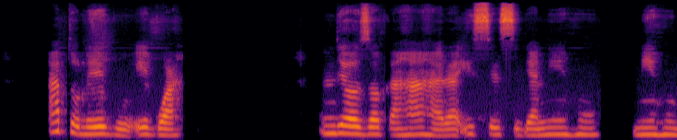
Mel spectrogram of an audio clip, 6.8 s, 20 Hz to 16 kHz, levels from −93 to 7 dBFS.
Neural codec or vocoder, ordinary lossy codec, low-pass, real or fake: none; MP3, 96 kbps; 14.4 kHz; real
